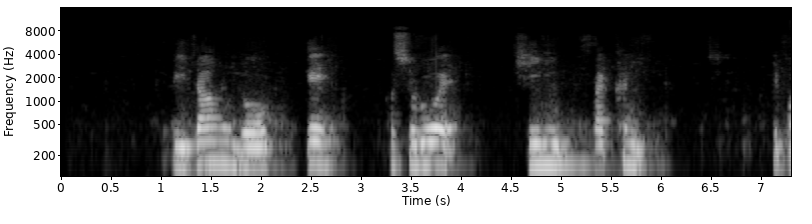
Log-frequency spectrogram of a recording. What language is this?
Urdu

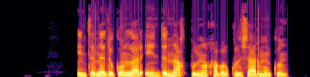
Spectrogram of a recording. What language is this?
Uzbek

